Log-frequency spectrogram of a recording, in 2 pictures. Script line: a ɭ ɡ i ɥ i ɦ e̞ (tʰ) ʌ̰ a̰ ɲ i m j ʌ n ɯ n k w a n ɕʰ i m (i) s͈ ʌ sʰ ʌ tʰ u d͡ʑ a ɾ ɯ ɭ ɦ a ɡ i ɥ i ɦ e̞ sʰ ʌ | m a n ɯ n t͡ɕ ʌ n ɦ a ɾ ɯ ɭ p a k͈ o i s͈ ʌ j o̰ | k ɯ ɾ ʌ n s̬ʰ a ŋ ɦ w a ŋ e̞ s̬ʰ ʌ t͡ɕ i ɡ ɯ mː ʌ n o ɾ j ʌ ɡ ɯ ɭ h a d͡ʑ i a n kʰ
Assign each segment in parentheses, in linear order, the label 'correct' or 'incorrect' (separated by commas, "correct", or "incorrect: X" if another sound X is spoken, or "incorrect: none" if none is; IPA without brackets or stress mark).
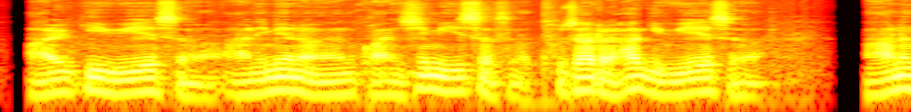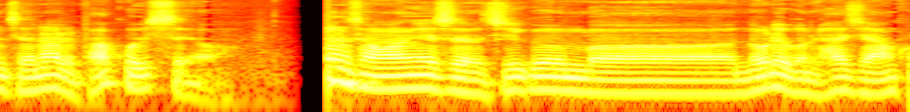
incorrect: sʰ, incorrect: iː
